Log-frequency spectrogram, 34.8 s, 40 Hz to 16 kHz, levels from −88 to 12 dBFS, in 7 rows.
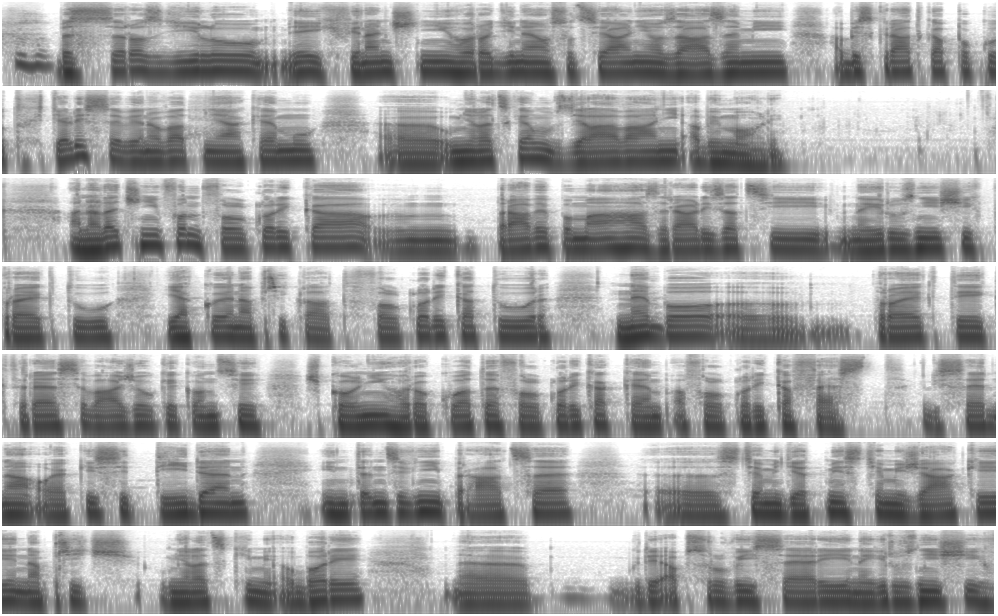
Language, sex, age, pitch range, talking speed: Czech, male, 20-39, 95-105 Hz, 130 wpm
